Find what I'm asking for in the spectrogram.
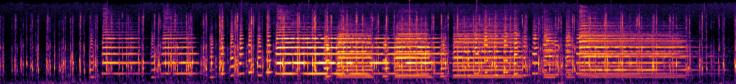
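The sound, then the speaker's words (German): Horse hooves clip-clopping in a steady rhythm as riders set off for a hunt, mixed with sustained musical tones. “Er reitet zur Jagd in den Sauwald. Die Vorreiter springen voraus,”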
